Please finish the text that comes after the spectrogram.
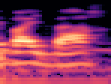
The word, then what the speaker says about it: Weinbach: Moi je l'aurais prononcé Weibar, mais bon.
